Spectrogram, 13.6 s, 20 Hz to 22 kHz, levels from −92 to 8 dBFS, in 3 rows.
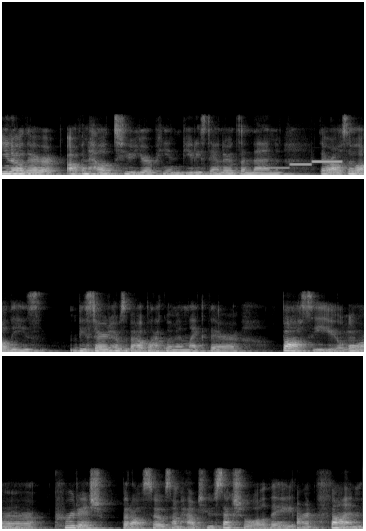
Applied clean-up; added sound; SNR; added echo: none; Telephone; 9 dB; reverberation time 0.6 s.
